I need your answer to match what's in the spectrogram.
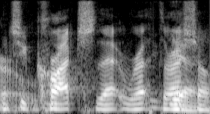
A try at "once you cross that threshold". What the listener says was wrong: Yeah, you got real shushy.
